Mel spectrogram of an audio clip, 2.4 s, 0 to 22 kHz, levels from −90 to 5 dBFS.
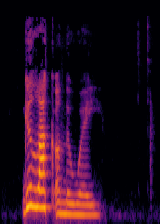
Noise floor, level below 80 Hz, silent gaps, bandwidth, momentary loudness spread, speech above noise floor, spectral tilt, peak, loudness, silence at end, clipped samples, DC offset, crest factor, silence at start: -68 dBFS; -66 dBFS; none; 15 kHz; 20 LU; 51 dB; -6.5 dB/octave; -2 dBFS; -18 LUFS; 0.9 s; under 0.1%; under 0.1%; 20 dB; 0.35 s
